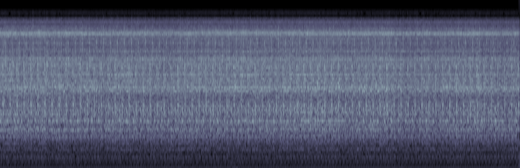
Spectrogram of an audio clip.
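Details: Ford Sierra engine at idle: sharp, tinny, fairly regular tapping about three times a second over steady idle; engine knock, cause unclear.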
